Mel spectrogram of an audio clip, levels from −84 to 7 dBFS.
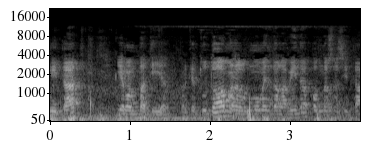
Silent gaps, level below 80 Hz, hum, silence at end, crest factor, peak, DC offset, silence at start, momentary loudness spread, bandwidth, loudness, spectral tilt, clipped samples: none; -38 dBFS; none; 0 s; 22 dB; -6 dBFS; under 0.1%; 0 s; 11 LU; 12.5 kHz; -28 LUFS; -5.5 dB/octave; under 0.1%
